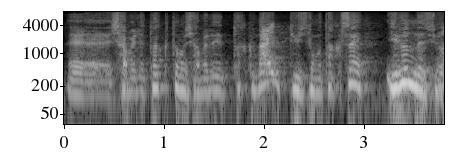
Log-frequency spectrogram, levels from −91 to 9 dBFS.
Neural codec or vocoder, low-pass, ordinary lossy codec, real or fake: none; 7.2 kHz; Opus, 16 kbps; real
